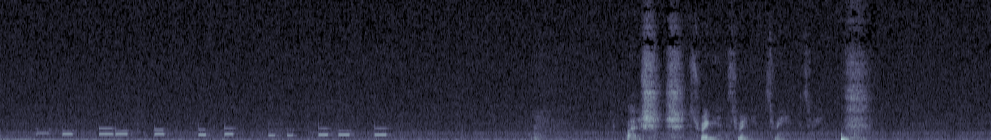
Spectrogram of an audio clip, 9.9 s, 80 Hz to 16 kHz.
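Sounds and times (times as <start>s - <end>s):
low steady hum: 0.0s - 9.9s
mobile phone keypad dialing tones: 0.4s - 4.0s
speech: 6.4s - 8.7s.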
